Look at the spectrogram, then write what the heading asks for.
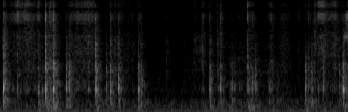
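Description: Butter and sugar creamed by hand with a big fork, giving rapid, uneven scraping and clicking strokes in a bowl, close and fairly loud, with brief pauses between bursts.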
